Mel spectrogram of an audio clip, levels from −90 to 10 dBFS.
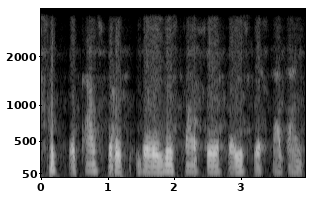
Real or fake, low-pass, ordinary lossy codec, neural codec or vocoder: fake; 3.6 kHz; none; codec, 16 kHz, 16 kbps, FreqCodec, smaller model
